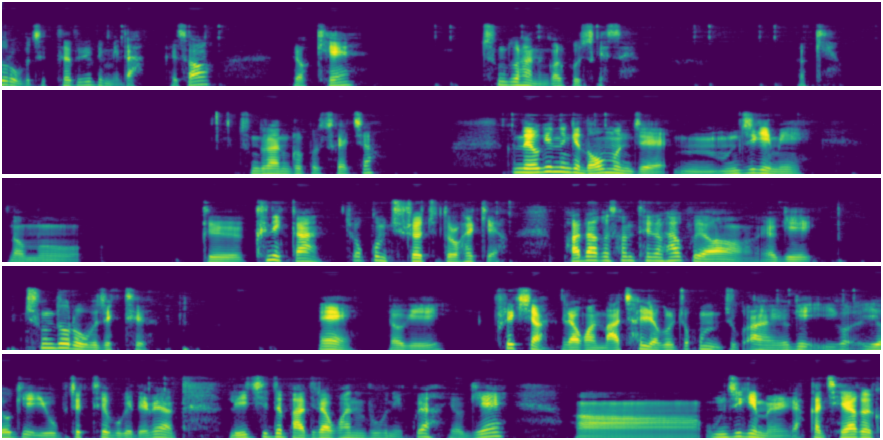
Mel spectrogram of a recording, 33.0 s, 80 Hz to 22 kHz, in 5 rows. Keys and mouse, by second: 0.7 click, 1.5 click, 3.2 click, 3.8 click, 4.3 click, 5.1 click, 5.6 click, 10.3 click, 11.0 click, 12.3 click, 14.0 click, 16.8 click, 25.5 click, 26.0 click, 27.4 click.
